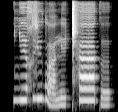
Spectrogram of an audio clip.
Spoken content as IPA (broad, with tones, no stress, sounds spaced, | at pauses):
ʎ eː˥ χ z y˥ ɡ lˠ a˩ n e˧ ǁʰ aː˥ k ə˥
